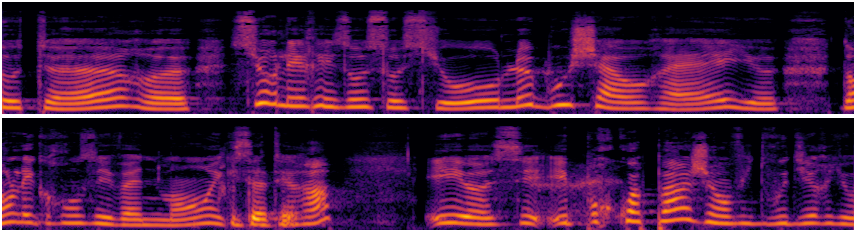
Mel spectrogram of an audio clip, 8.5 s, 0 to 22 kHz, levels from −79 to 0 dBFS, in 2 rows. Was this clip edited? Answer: no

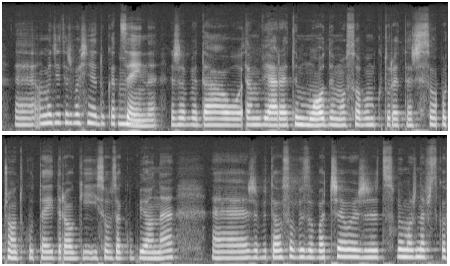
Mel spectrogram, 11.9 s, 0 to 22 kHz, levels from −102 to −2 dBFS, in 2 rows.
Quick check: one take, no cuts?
no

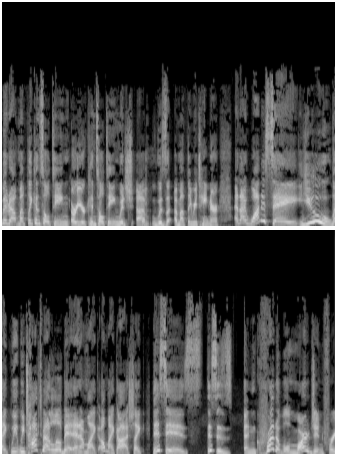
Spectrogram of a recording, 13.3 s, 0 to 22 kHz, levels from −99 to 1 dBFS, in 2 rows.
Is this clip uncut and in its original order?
no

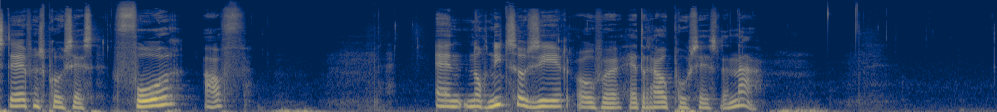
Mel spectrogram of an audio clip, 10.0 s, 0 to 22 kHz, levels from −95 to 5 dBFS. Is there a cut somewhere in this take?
no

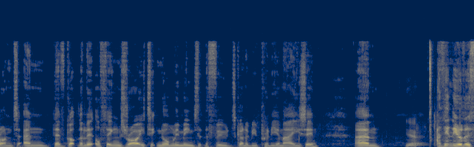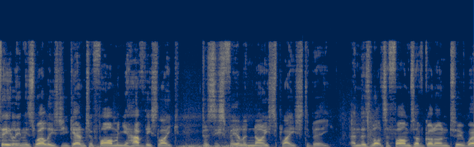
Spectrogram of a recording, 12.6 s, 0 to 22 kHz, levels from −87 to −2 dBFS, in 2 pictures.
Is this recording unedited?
yes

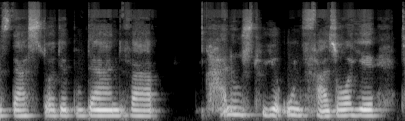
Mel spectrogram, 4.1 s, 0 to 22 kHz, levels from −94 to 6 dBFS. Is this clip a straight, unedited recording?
no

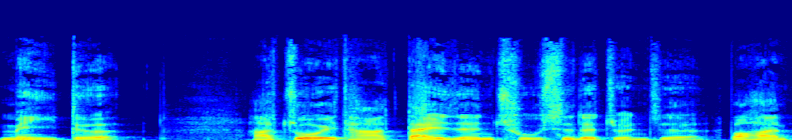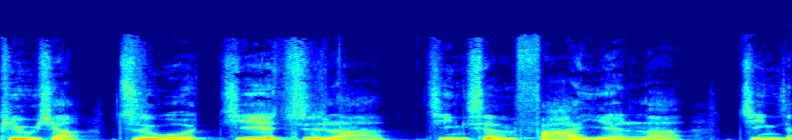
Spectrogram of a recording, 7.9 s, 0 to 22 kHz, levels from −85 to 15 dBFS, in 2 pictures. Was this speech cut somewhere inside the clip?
yes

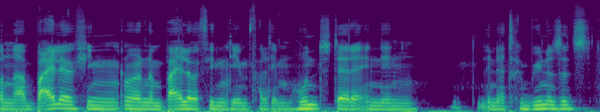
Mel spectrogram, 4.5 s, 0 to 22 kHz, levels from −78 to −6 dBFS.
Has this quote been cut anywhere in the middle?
yes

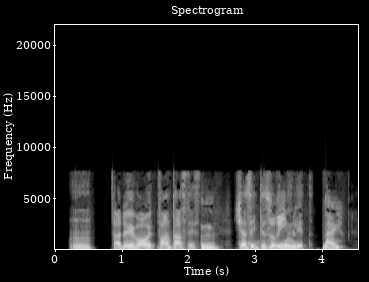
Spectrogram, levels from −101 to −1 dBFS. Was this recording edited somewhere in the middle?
yes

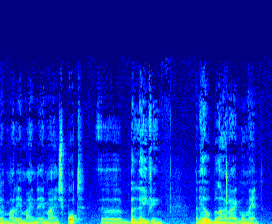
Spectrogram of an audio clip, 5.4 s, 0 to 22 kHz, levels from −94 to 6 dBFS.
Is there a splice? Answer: no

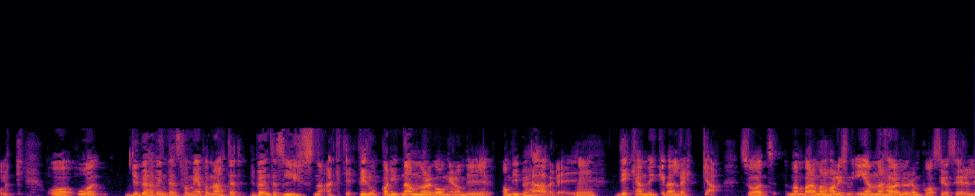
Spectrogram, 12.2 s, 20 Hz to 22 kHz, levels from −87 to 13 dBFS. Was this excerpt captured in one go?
yes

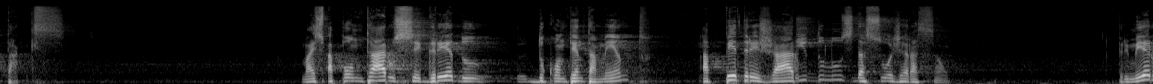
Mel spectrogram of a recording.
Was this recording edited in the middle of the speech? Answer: yes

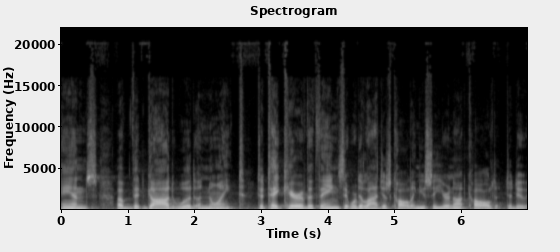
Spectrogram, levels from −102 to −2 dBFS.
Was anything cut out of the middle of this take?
yes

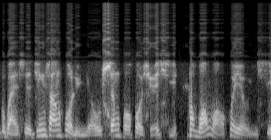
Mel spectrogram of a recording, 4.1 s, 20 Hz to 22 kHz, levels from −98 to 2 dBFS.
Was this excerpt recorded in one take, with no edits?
no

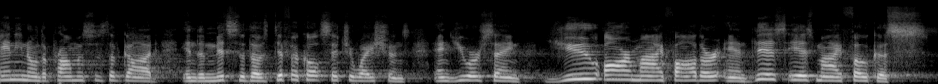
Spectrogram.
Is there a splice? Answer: no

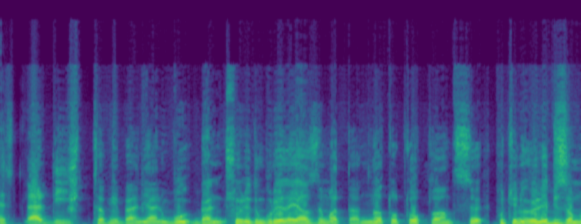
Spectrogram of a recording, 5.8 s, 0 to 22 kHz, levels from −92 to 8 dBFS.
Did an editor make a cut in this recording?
yes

